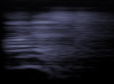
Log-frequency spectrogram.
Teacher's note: Honest word is starting with H and it is consonant but it is giving the sound of vowel. H is silent here.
